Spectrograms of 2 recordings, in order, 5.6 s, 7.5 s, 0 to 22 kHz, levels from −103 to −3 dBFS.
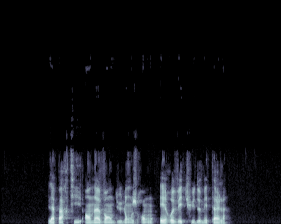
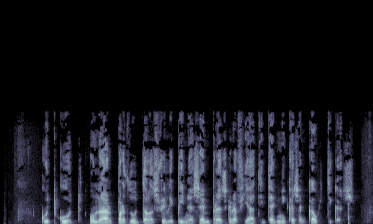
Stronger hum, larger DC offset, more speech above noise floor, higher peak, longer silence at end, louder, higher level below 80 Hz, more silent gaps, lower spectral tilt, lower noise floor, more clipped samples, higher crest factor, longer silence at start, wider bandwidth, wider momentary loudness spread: neither; neither; first, 65 dB vs 30 dB; first, -2 dBFS vs -10 dBFS; first, 1.1 s vs 0.4 s; first, -21 LUFS vs -32 LUFS; second, -60 dBFS vs -54 dBFS; neither; first, -6.5 dB/octave vs -4 dB/octave; first, -85 dBFS vs -61 dBFS; neither; about the same, 22 dB vs 22 dB; about the same, 0.95 s vs 0.85 s; second, 7.6 kHz vs 11.5 kHz; second, 8 LU vs 11 LU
